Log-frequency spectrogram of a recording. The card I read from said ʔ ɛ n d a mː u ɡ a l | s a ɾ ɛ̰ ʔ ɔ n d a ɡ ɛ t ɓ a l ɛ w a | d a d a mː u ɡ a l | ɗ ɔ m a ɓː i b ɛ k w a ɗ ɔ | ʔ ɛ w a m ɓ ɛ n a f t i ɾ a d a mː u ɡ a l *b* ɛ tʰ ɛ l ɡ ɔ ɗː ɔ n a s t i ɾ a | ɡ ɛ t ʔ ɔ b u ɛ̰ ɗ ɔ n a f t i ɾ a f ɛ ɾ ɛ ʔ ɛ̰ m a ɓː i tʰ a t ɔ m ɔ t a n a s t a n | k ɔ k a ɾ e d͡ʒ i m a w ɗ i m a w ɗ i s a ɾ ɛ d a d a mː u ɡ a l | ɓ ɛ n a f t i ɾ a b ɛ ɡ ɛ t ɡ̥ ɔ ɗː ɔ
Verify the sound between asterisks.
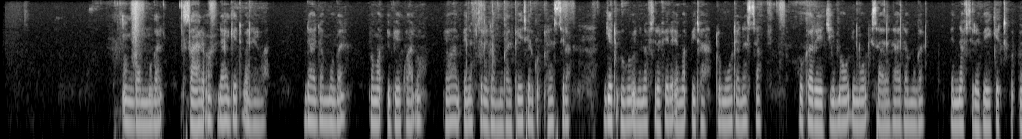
incorrect: p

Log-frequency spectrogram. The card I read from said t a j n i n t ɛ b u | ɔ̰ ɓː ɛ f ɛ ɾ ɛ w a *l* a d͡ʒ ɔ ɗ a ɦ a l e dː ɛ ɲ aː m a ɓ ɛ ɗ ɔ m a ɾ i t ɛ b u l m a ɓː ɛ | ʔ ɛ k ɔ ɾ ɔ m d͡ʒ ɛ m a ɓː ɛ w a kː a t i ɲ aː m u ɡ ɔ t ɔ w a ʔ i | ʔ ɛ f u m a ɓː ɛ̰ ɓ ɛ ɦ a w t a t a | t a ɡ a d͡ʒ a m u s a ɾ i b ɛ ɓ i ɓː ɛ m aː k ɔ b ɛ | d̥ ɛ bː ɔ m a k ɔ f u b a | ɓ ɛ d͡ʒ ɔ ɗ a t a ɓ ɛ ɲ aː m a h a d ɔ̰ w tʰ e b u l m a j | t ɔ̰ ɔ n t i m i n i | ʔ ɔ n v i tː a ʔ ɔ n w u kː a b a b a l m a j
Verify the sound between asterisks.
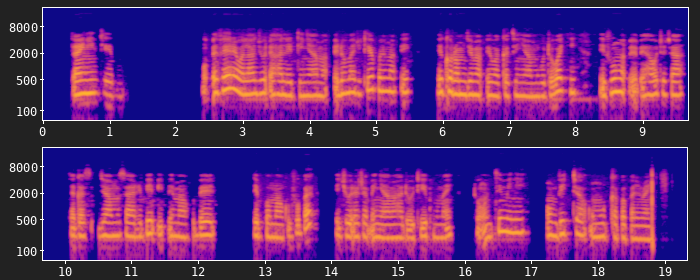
correct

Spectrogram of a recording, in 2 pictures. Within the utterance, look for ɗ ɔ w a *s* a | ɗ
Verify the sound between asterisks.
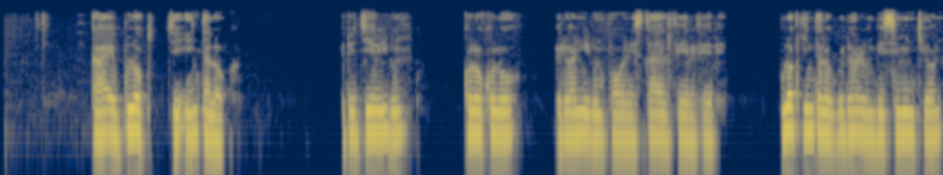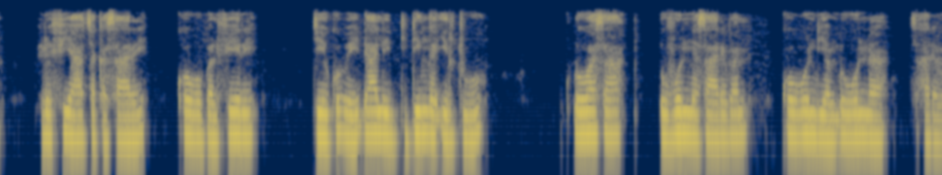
correct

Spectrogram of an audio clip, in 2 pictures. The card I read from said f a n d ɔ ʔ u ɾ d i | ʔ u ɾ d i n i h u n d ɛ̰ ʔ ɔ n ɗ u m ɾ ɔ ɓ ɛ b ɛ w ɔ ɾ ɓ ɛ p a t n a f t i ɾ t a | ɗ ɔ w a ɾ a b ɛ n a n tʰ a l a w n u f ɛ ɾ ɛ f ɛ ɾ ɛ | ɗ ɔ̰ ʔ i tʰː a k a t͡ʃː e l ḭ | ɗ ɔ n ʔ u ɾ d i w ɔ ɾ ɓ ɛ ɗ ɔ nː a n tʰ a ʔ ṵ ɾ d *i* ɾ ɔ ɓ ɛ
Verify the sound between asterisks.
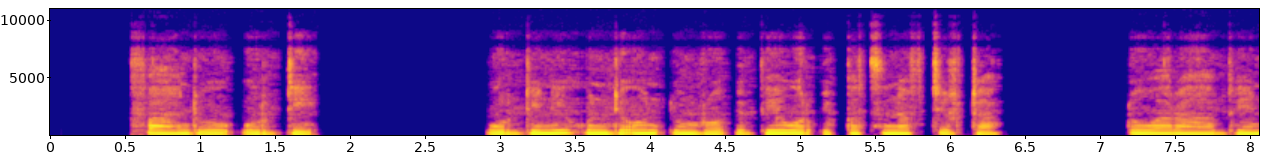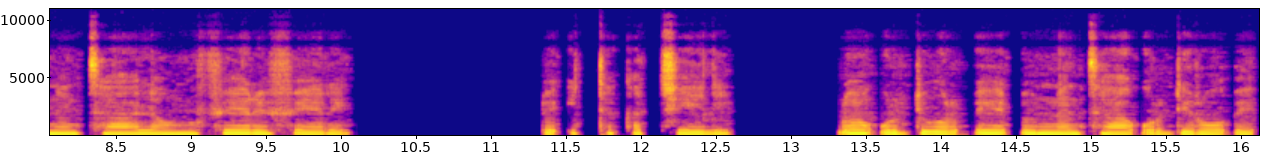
correct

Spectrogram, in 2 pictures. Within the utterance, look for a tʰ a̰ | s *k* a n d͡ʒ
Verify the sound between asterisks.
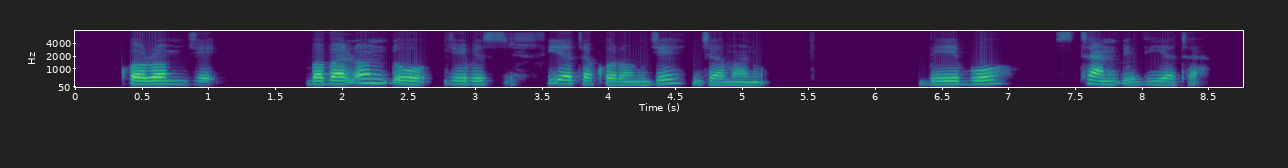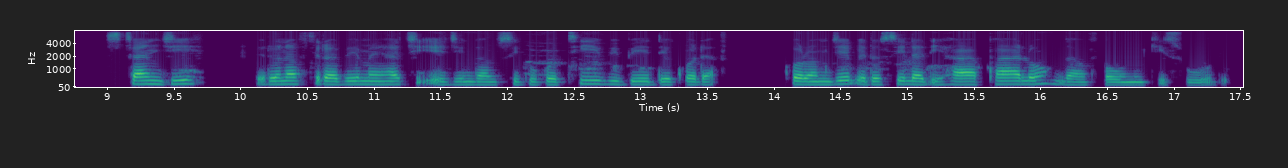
incorrect: t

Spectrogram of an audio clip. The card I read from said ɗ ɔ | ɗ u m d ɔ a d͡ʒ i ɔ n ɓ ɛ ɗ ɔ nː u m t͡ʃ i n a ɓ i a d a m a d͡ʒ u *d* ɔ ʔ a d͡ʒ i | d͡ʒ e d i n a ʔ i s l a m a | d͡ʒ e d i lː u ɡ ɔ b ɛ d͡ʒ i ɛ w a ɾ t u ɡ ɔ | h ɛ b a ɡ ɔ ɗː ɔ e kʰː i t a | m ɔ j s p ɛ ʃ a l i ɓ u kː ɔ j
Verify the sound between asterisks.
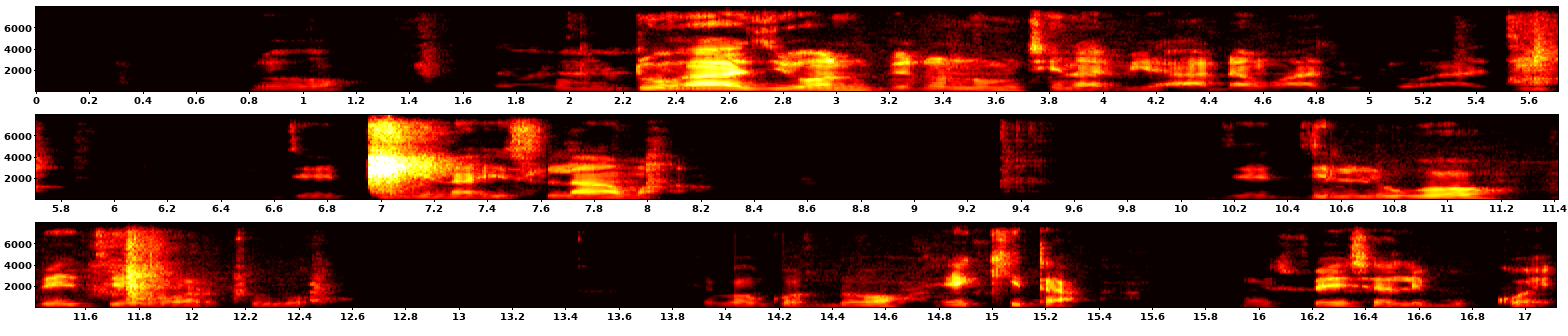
correct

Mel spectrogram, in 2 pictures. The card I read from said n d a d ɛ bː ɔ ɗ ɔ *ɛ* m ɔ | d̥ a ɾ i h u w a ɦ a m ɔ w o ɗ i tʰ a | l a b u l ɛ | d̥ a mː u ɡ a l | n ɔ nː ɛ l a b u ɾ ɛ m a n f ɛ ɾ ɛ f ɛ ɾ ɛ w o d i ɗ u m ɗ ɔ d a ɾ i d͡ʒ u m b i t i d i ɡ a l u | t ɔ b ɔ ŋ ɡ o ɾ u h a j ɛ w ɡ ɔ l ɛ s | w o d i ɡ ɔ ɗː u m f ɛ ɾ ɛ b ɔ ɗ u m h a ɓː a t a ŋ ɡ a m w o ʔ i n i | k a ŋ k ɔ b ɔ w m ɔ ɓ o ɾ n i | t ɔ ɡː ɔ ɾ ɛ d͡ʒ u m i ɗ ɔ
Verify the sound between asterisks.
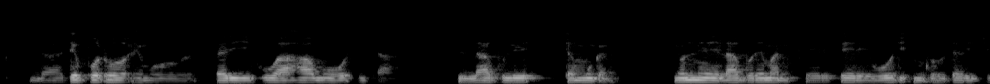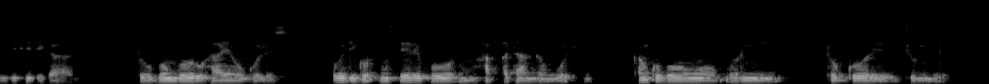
correct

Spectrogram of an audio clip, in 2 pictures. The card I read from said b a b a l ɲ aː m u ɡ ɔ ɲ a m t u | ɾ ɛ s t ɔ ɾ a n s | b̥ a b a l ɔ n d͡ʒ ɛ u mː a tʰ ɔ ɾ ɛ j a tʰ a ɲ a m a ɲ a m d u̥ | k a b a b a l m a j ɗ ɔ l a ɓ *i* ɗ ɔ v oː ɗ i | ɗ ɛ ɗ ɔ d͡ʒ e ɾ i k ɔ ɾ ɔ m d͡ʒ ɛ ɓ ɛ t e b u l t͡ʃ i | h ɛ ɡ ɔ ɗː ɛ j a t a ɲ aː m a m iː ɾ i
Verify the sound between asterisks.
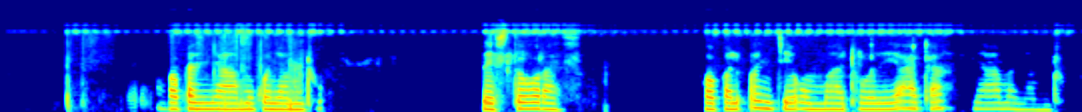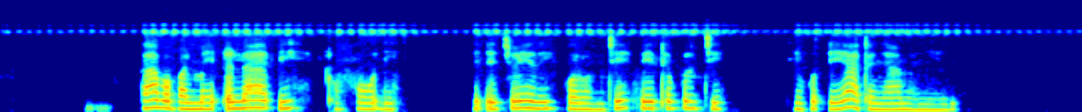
correct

